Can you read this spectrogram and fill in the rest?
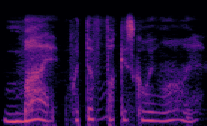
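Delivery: unvoiced whisper of the line; whispered retry. Real, not acted. Player retrying her line in a whisper. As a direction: whisper it to stop the giggles. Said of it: "I can't say Mutt's name".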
